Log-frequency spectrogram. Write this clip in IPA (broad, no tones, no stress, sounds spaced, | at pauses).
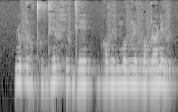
ɳ u v ɭ ɔ̤ t̪ʰ o̤ dʱ e v h ɪ v ɡʱ e | bʱ ɔ v e v m o v ɭ ɪ v ɔ v ɭ ɔ ɳ ɪ v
